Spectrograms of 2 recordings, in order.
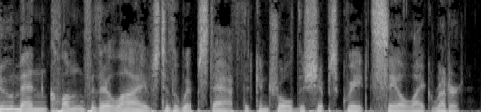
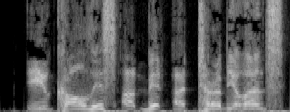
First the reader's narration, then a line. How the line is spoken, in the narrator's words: Kid shouted in Sexton's ear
